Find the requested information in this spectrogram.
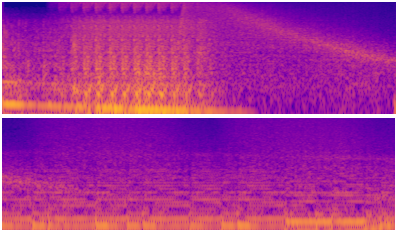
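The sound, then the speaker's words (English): Machine gun fire from a strafing run: a rapid, loud burst of repeated shots over a roaring engine whose pitch sweeps sharply downward, then a lower steady rumble carries on alone. “It's definitely coming at us. It's preparing to make a strafing run.”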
